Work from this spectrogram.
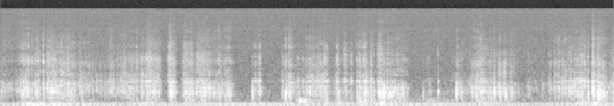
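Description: Fingernails scratch slowly across a black nylon-mesh, fabric-covered rigid hard-shell sunglasses case. The result is a quiet, dull, rasping scratch with mostly low and mid tones and very little brightness. It comes as a steady run of strokes with brief pauses and a few slightly louder swipes.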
